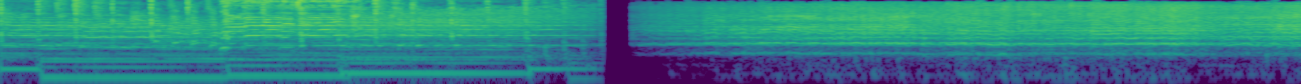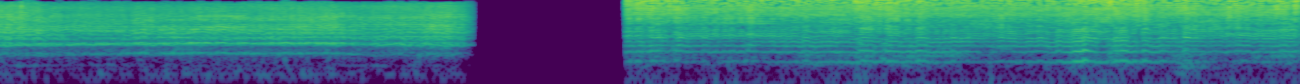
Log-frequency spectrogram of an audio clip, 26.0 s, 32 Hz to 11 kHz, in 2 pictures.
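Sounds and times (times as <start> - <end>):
music: 0.0 - 6.0
honey bees buzzing: 6.4 - 17.5, 19.3 - 26.0.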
